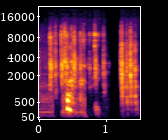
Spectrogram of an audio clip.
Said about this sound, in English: I kind of like that sound. Yeah, the keyboard sound good.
